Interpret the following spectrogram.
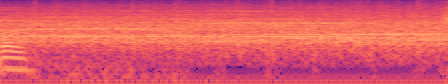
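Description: Arena crowd applauding and cheering steadily in a standing ovation for a finished figure-skating program.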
